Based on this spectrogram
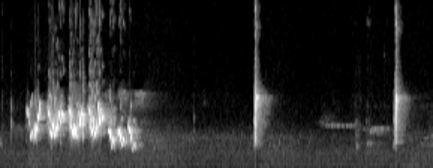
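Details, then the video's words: Calling Mourning warbler delivering one rapid series of rolling two-part phrases, falling slightly at the end, followed by two single sharp chip notes spaced a couple of seconds apart. "Mourning warbler Calling."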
